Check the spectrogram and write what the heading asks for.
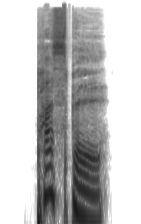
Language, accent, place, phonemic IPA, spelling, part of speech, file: German, Germany, Berlin, /ˈpaspl̩/, Paspel, noun, De-Paspel.ogg
- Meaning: piping, edging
